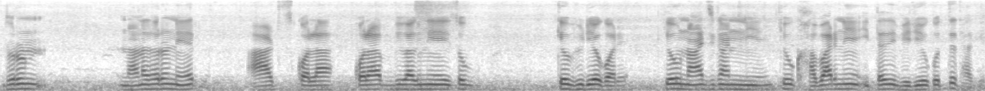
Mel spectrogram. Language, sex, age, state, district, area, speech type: Bengali, male, 30-45, West Bengal, Purba Medinipur, rural, spontaneous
